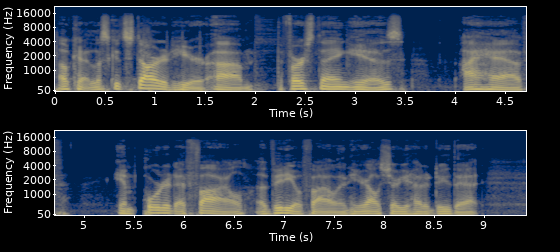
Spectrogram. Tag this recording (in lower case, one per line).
speech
